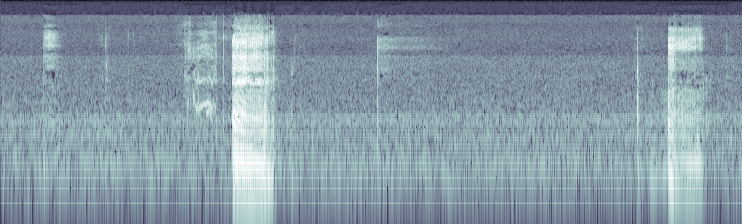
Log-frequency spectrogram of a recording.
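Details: A sleeping ten-year-old Chihuahua snoring: two loud, raspy, wavering snorts about five seconds apart, with soft breaths and faint clicks in an otherwise quiet room.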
